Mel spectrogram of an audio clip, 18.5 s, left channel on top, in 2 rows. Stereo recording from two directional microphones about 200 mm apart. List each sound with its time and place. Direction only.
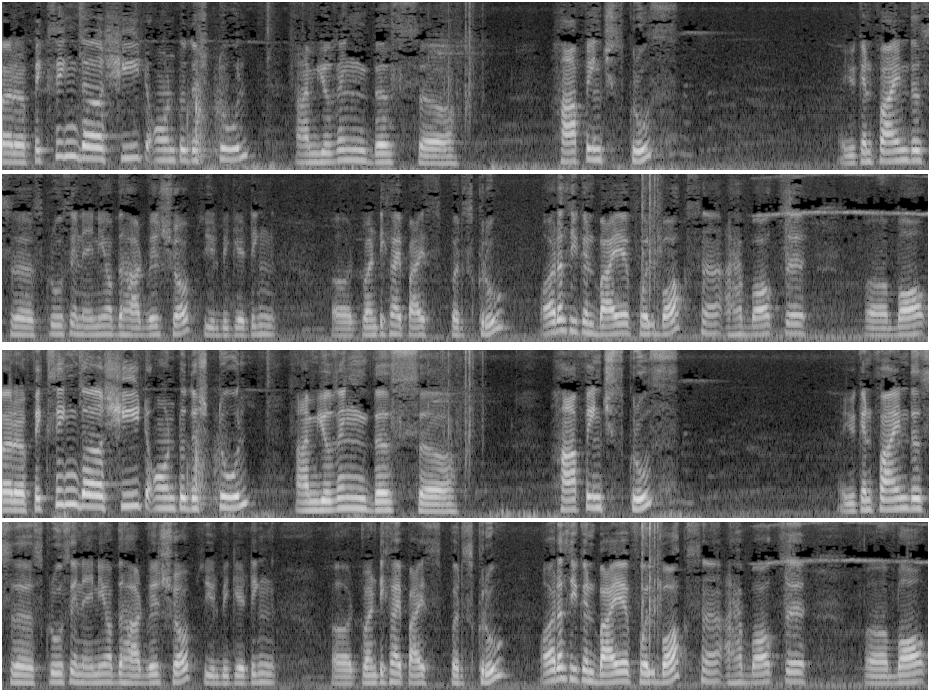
0.0 s speech: 40° right (ahead or behind)
0.7 s speech: 30° right (ahead or behind)
8.4 s speech: 25° right (ahead or behind)
17.9 s speech: 30° right (ahead or behind)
